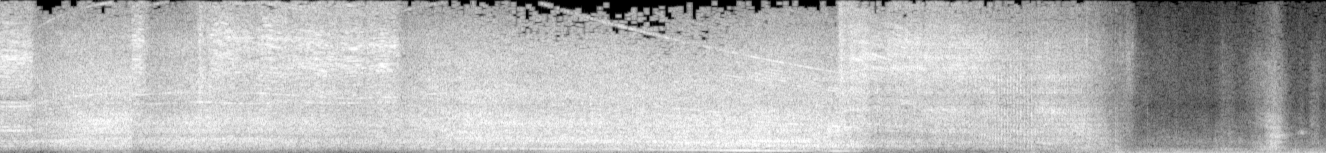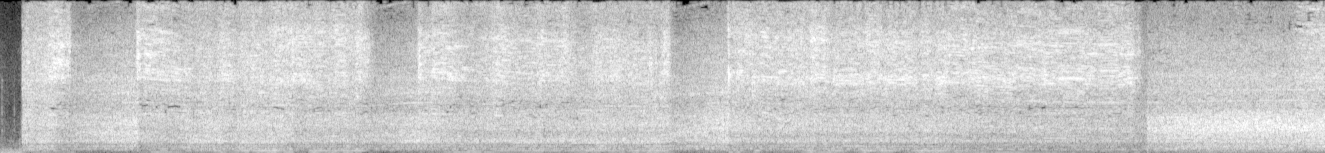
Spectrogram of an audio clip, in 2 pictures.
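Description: An angle grinder whines loudly, grinding metal with a harsh hiss.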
